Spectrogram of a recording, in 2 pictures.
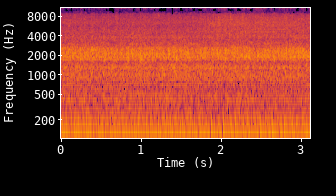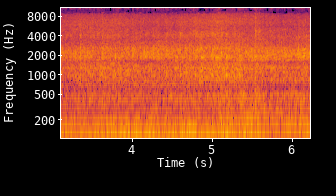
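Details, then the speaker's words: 1986 Ford F150 XLT with swapped-in 7.3L IDI diesel and 5-speed on its first start, temporary straight-pipe exhaust: steady diesel clatter at idle, deep open-pipe rumble, no misses or knocks; running healthy. "all right and just like that she is alive now granted this was the first movement it's done"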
